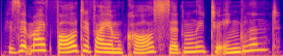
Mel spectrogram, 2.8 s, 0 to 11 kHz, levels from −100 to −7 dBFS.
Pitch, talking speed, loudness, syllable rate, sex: 260 Hz, 235 wpm, -16 LUFS, 5.8 syllables/s, female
